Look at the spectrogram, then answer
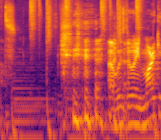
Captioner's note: laughs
